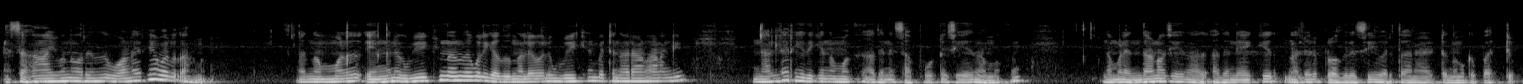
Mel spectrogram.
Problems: none marked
